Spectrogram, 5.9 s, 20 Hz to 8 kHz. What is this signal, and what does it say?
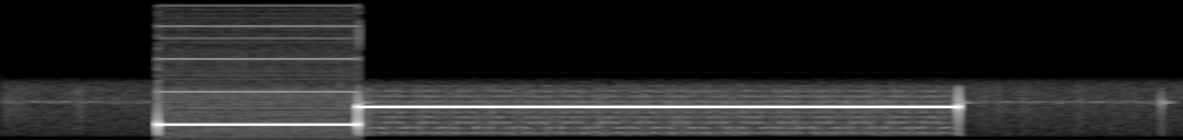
Two-tone page, heard as a one-second tone, then a three-second tone, about 930 then 1950 Hz. It is heard from 0.8 to 4.8 s.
